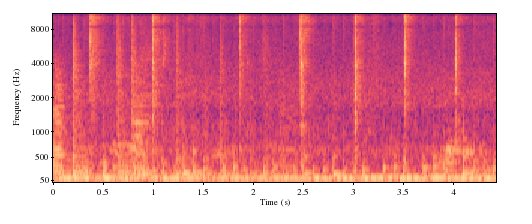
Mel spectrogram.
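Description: Background music with a steady bass line and drum hits.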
